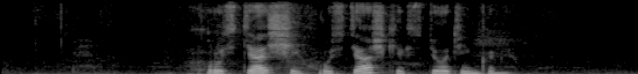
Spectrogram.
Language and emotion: Russian, neutral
